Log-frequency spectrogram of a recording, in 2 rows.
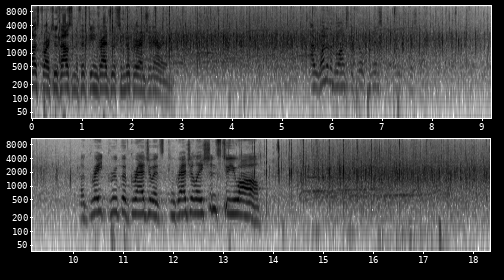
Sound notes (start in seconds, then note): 2.8 applause; 13.5 applause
